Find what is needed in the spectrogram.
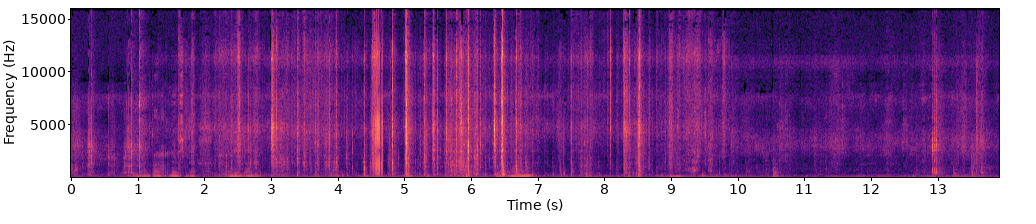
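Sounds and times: plastic clicking and crinkling: 0:00.0 - 0:09.0.

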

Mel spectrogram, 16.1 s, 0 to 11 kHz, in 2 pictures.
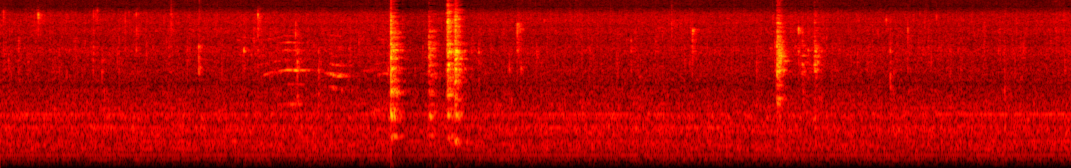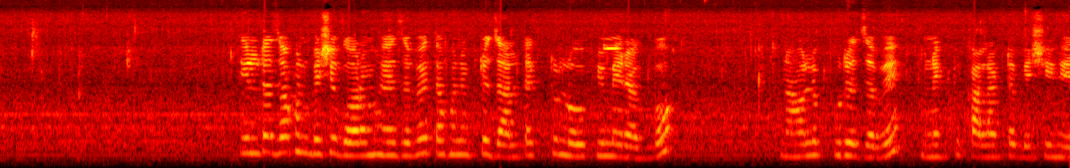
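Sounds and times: food sizzling in hot oil: 0:00.0 - 0:16.0
utensil knocking against pan: 0:02.9 - 0:03.6.

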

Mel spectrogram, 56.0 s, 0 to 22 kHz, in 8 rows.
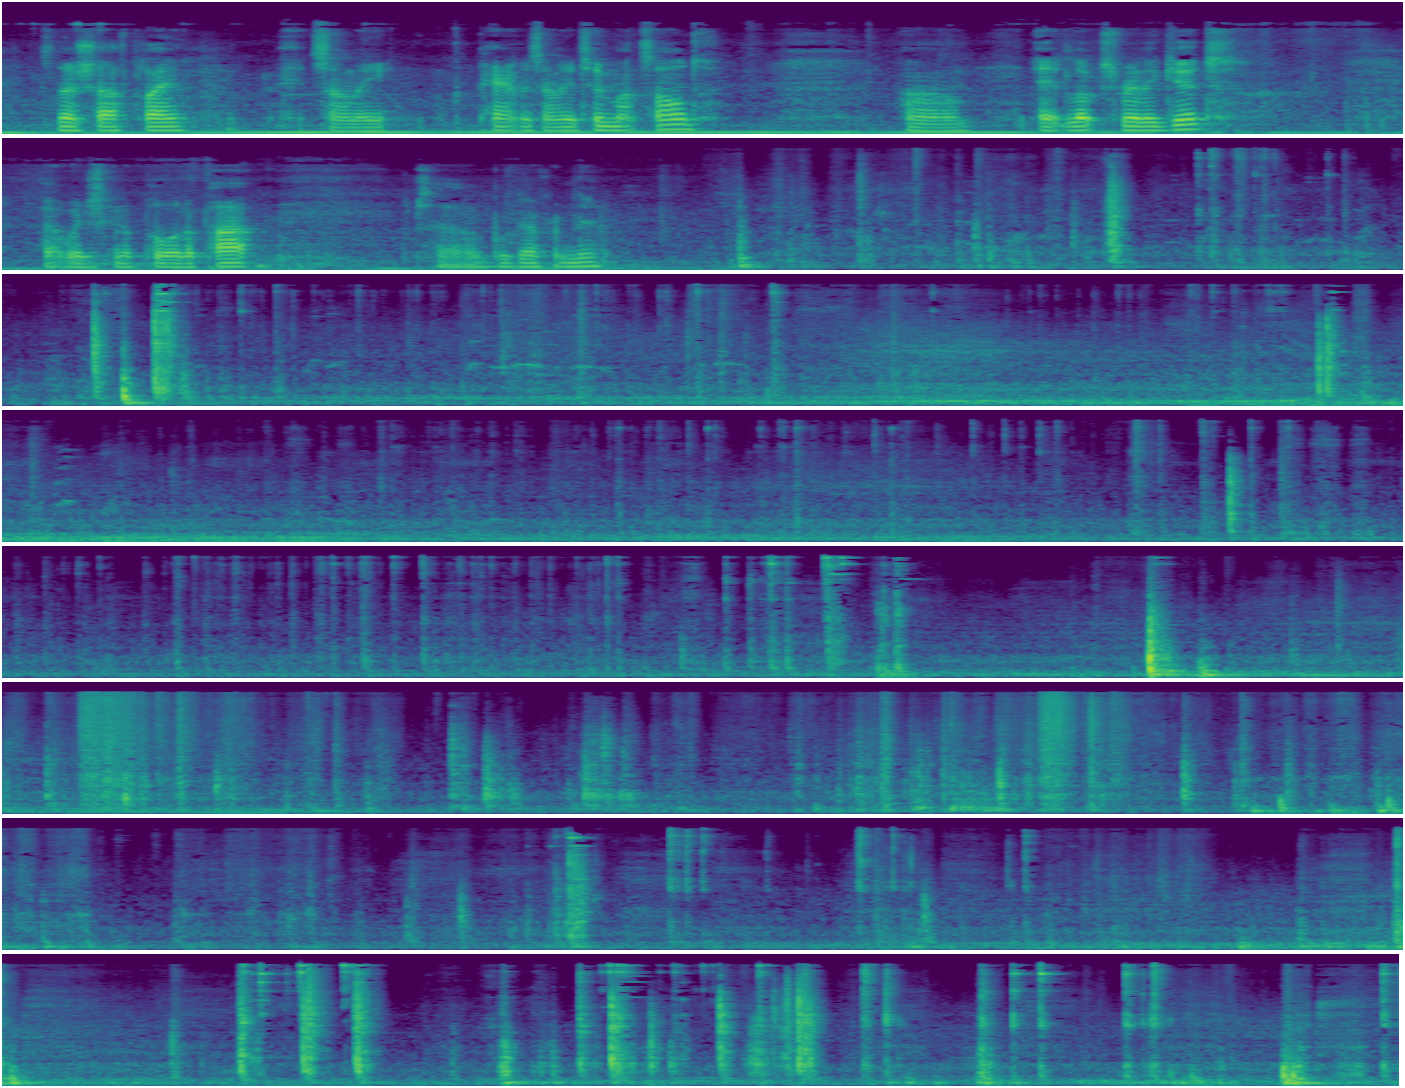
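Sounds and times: metal clinks and clatter: 0:12.0 - 0:32.9, 0:44.6 - 0:47.8, 0:50.1 - 0:56.0.

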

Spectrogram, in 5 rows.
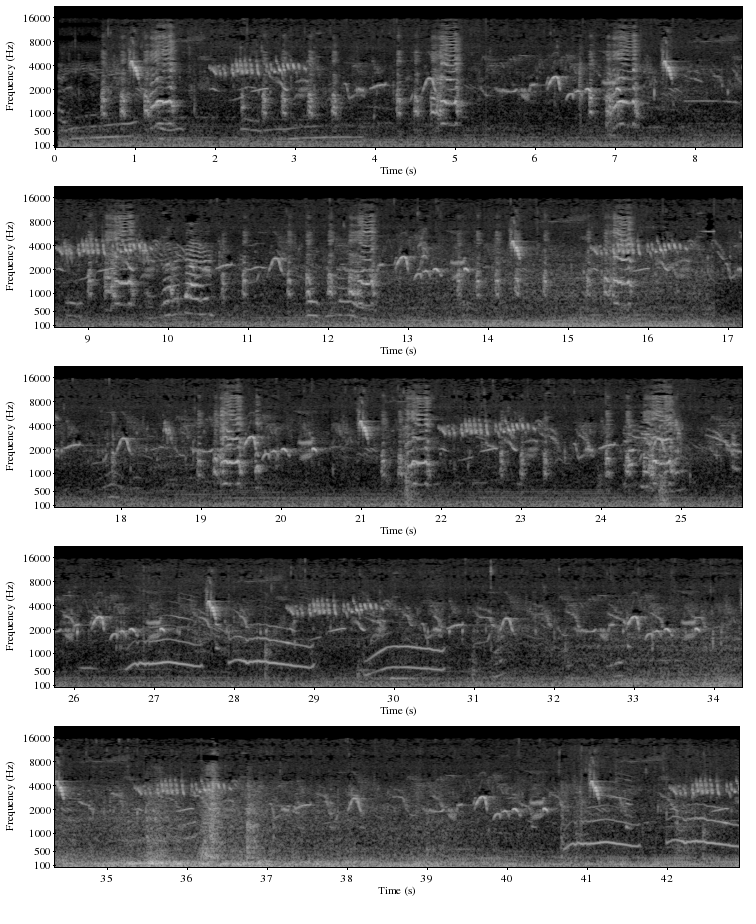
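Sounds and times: small birds chirping: 0:00.0 - 0:42.9
chickens clucking: 0:00.1 - 0:05.6, 0:06.5 - 0:16.9, 0:17.8 - 0:42.9.

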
